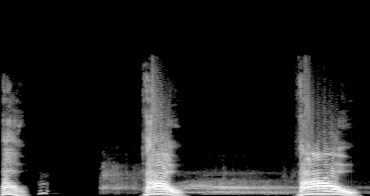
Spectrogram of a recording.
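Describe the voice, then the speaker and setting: A man's voice: very high voice, wildly swooping pitch, drawn-out words, bright, forceful tone, slight background noise. A man streaming a survival game, giving live commentary, repeating his phrases and yelping with mild exclamations when startled.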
